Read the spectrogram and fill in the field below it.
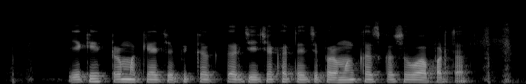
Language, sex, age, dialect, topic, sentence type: Marathi, male, 18-24, Southern Konkan, agriculture, question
